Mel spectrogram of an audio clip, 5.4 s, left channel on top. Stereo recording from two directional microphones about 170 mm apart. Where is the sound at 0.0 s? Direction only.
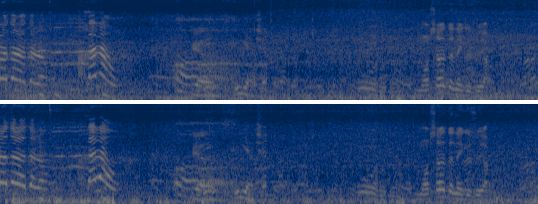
5° left (ahead or behind).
